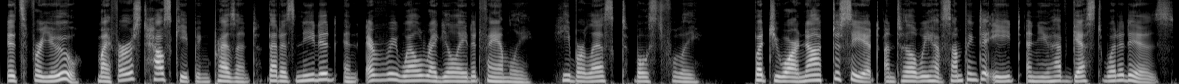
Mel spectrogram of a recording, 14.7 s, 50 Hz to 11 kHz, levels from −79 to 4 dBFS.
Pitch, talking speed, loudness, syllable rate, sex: 180 Hz, 155 wpm, -20 LUFS, 4.5 syllables/s, female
